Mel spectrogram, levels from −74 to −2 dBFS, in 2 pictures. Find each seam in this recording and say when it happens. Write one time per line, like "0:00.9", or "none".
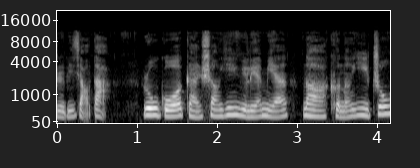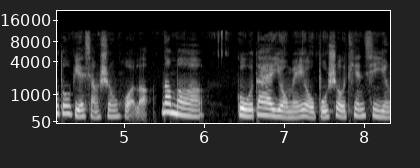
0:03.0
0:05.4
